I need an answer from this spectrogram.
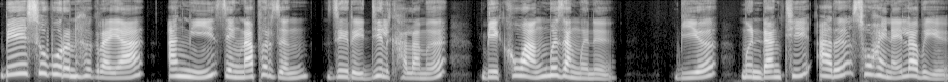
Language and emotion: Bodo, happy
